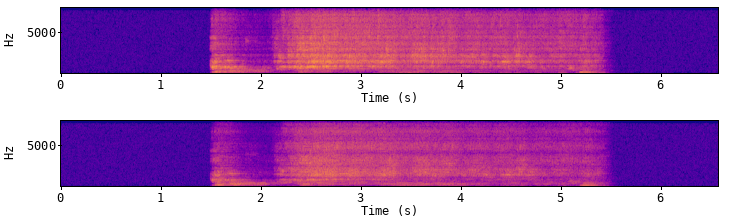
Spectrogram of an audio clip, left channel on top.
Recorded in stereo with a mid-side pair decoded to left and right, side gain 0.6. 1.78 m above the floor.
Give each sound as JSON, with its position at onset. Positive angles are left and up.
{"t": 1.5, "sound": "a toilet flushing", "azimuth_deg": 60, "distance_m": 7.0}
